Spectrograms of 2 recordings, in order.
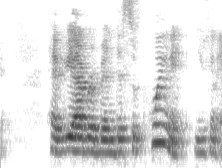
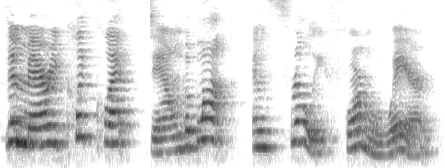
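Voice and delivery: lively, sing-song picture-book reading; reading to children; 4 semitones higher, 5 dB louder, slower than usual. Acted. Teacher reading a rhyming picture book to her class, lively storytelling. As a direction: bring the rhymes alive for little listeners.

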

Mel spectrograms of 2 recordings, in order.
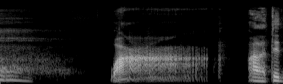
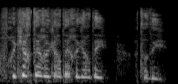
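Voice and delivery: whispering; 8 semitones higher, 12 dB quieter, faster than usual. Real, not acted. Hushes while showing the cat.

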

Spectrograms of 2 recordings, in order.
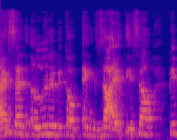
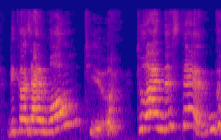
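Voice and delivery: stretched out, higher and louder, lingering on "want"; rubato phrasing; 7 semitones higher, 5 dB louder than usual. Shown as a demonstration. Teacher showing students rubato in her own speech, slowed and swelling. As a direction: lean on "want" and let the time pull back. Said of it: "I am doing a feeling of rubato".

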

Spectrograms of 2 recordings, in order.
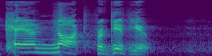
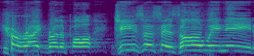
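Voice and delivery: put-on lightly raised, eager young man's praise; excited young man; 6 semitones higher than usual. Young man after the sermon thanking Brother Paul, excited. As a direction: imitate a thrilled young listener gushing. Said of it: "he was all excited".

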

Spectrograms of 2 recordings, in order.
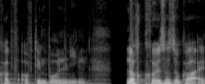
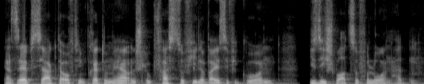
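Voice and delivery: plain reading voice

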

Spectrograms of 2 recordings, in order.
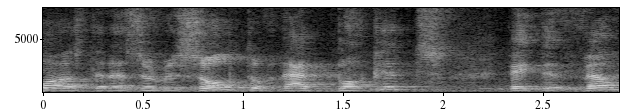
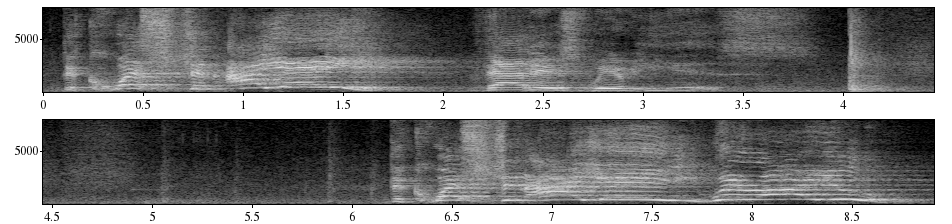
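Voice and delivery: high, ringing cry of the question; impassioned preaching; 10 semitones higher, 4 dB louder, slower than usual. Acted. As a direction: call it out high like a fired-up preacher.

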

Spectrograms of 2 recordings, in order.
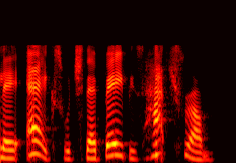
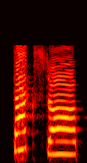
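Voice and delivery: higher and louder announcement; excited callout; 4 semitones higher, 5 dB louder than usual. Acted. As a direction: call it out like a fun game signal. Announcing a fact break heading.

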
